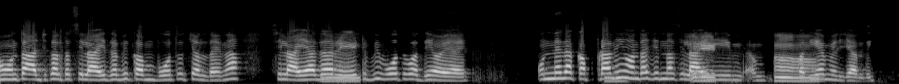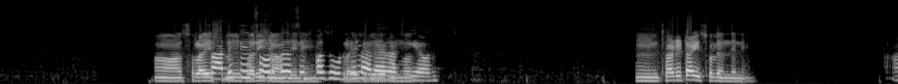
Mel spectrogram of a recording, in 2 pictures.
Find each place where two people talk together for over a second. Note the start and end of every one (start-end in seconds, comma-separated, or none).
11.1-13.1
